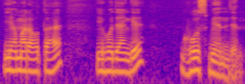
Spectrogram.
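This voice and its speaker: Male teacher, grammar lesson, keeps checking in, answers his own questions, mellow tone, dry close sound. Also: medium pitch, fairly even intonation, normal speed, no echo.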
